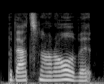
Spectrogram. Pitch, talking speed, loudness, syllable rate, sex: 195 Hz, 345 wpm, -15 LUFS, 7.2 syllables/s, female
